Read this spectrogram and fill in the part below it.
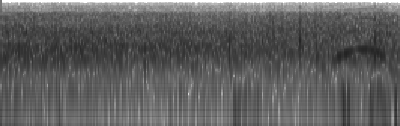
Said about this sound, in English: Oh, the women were clapping, but not because they believe in unity. It's because they're like going, they couldn't handle it.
